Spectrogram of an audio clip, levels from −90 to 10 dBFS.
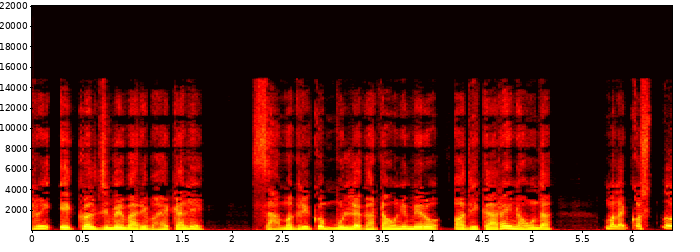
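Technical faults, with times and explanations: Throughout, HE-AAC compression: s sounds are gritty and lispy, with nothing above 14.9 kHz, likely from treble rebuilt by band replication at roughly 20 kbps.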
